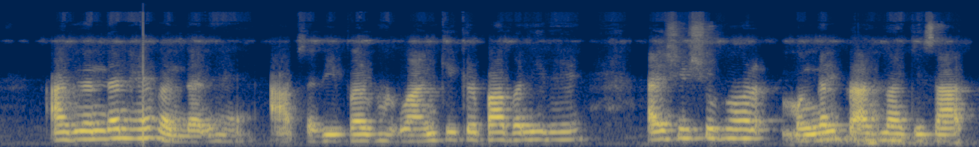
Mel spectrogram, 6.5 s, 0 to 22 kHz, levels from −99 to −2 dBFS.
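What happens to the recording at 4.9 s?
Nothing goes wrong at 4.9 s; the audio plays through that moment intact, with no dropout, click or distortion.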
